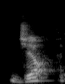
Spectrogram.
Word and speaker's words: Jop: Jop, is it Jop? Am I pronouncing that right? Yes. Yep. Awesome.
